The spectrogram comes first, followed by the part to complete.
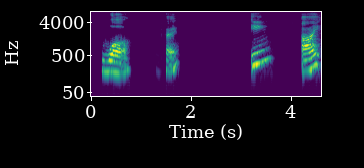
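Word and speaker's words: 我: like SWA one okay UO is always pronounced wah that is the word for I or me in Chinese whoa okay in I n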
